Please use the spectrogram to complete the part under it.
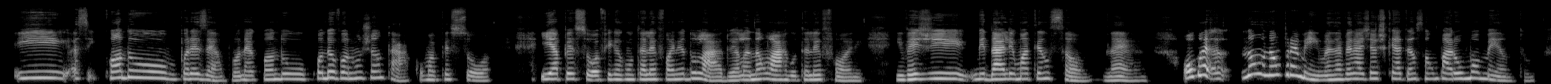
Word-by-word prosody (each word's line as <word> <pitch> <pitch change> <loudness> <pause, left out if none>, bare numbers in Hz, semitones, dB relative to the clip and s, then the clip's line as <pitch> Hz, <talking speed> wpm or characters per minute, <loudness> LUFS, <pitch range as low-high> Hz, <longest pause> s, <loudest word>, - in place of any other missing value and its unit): E 300 0 0
assim 285 +1 -9
quando 300 -4 +1
por 250 0 -1
exemplo, 190 -6 -2
né, 205 0 -2
quando 240 +2 -1
quando 275 +4 -1
eu 300 - +3
vou 280 -1 0
num 285 +2 -2
jantar 300 - -5
com - - -15
uma 215 -1 -3
pessoa 205 -7 -5 0.5
e 255 - +4
a 250 - +3
pessoa 240 -5 0
fica 230 +1 -2
com 230 - -1
o - - -2
telefone 235 +1 0
do 270 +3 -1
lado 180 -8 +1
e - - 0
ela 210 +2 0
não 240 +3 +2
larga 215 -2 +4
o - - -5
telefone 190 -6 -3 0.3
em 210 - +1
vez 240 +2 +4
de 260 -3 +2
me 245 +1 0
dar 235 +1 +7
ali 250 +1 +2
uma 255 +1 +1
atenção, 245 -10 -4
né. 175 -1 -4 0.3
Ou 315 +4 +5
mai 440 - +7
hã, 265 - -4
não, 445 +6 +3
não 430 +1 +5
pra 435 -3 +4
mim 235 - +2
mas 210 +1 0
na 230 - +2
verdade 255 +2 0
acho 270 - -3
que 265 - -4
é - - +3
atenção 255 0 -4
para 260 -1 +2
o 265 - +1
momento, 190 - -4
245 Hz, 215 wpm, -23 LUFS, 210-270 Hz, 0.5 s, dar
